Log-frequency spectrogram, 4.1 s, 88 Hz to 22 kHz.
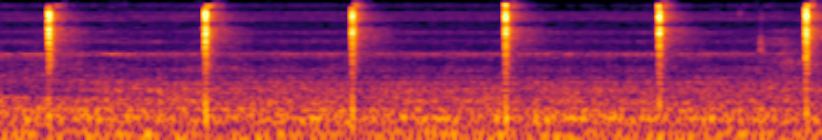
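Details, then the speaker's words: DCS gas range: after the burner lights, sharp evenly spaced igniter snaps about every 0.75 s continue on all burners; resolved by deep-cleaning every burner. "what I'm having an issue with is when I turn it on, it does light, but all of the igniters continue to spark."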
